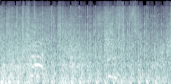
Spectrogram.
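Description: Rapid bursts of video game gunfire crackle continuously over a dense, noisy backdrop, with a faint voice underneath.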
